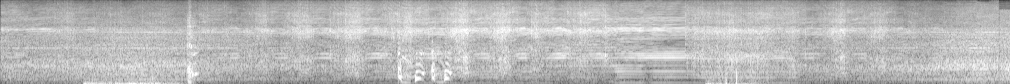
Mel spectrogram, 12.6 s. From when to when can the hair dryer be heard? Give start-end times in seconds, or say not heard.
0.0-7.8, 9.4-12.5.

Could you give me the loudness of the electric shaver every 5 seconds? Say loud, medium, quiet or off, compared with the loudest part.
medium, loud, medium.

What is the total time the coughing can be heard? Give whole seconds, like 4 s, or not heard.
3 s.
